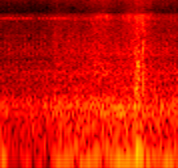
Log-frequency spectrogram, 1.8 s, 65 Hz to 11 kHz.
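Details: Citroen C4 2.0 petrol idling evenly with a steady low hum, no misfire stumble and no whistle, after replacing the membrane in the valve cover; normal idle.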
